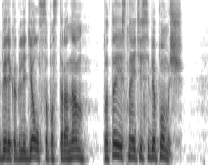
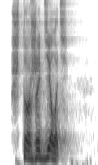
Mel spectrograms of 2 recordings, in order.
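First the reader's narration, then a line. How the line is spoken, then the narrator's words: Sullen mutter. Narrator (Russian): угрюмо пробормотал Альберик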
